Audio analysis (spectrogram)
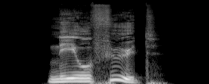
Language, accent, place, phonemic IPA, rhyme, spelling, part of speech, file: German, Germany, Berlin, /neːoˈfyːt/, -yːt, Neophyt, noun, De-Neophyt.ogg
- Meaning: 1. neophyte, invasive species (recently introduced plant species) 2. neophyte (new convert, someone baptized in adulthood)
